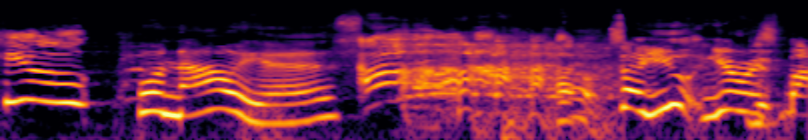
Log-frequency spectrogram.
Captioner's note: all laughing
